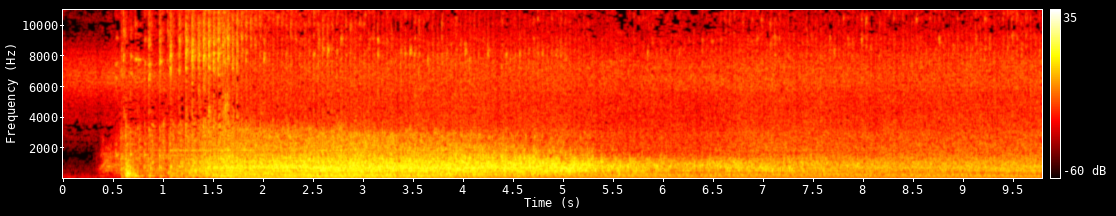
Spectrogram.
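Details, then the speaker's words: Craftsman 917.385121 21" push mower with Briggs & Stratton Classic L-head flathead engine, after tune-up (oil change, new plug, foam air filter): starts and settles to a steady, fairly slow drone, no knocks; governed speed believed a little low, RPM to be adjusted. "And I'll be adjusting the RPM. I believe because it was a little on the slow side..."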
